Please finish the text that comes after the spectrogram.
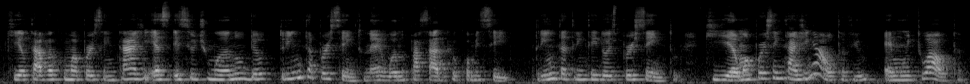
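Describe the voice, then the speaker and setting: A woman in her thirties with a fairly high voice talks straight to her viewers in an easy, conversational way. She keeps putting rhetorical questions to them and then answers them herself. The recording is roomy and echoey, with a faint hiss underneath. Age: 30s. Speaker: host. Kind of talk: casual talk to viewers. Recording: echoey room with faint noise.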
